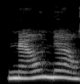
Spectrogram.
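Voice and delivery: high, loud motherly interjection; Mother Duck soothing. A narrator's reading. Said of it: "said Mother Duck".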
